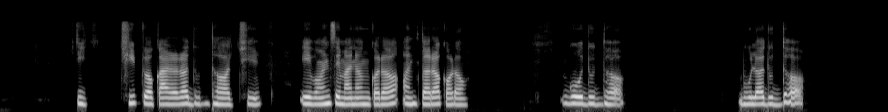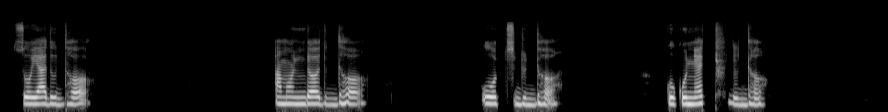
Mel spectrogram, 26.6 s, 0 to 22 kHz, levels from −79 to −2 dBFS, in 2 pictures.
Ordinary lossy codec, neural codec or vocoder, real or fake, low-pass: Opus, 64 kbps; none; real; 10.8 kHz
